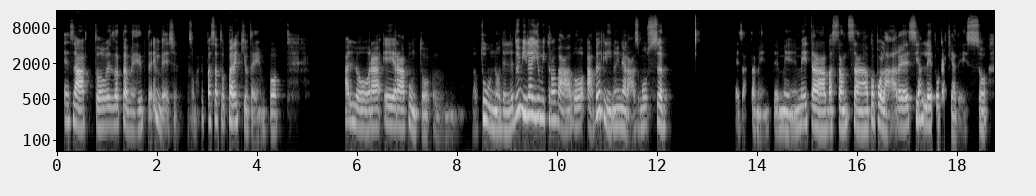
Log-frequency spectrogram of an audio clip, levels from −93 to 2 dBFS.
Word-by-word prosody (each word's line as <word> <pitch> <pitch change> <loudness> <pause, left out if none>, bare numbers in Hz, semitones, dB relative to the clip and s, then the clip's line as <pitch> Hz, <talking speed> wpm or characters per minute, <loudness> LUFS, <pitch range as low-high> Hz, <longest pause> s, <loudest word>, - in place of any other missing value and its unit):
Esatto, 175 -4 +3
esattamente, 180 - -2
e - - -4
invece, 290 0 -7
insomma - - -17
è - - -16
passato 215 0 -3
parecchio 200 -2 +2
tempo. 150 - -5 1.3
Allora, 170 -3 +1
era 175 -2 +3
appunto, 290 - -3
ehm, 270 -1 -20 0.3
l'autunno 185 - -2
del 155 +2 -4
2000 285 -2 +5
io 265 -1 +4
mi 245 -1 -1
trovavo 220 -6 0
a - - +1
Berlino 315 +2 +1
in 355 0 -2
Erasmus. 180 - -4 1.5
Esattamente, 295 0 -10
me 300 -1 -1
meta 175 -3 +3
abbastanza 160 0 +2
popolare, 180 -4 +3
sia 180 +5 -1
all'epoca 235 +7 +1
che - - -7
adesso. - - -5
200 Hz, 100 wpm, -26 LUFS, 170-285 Hz, 1.5 s, 2000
